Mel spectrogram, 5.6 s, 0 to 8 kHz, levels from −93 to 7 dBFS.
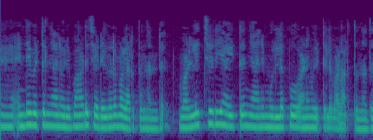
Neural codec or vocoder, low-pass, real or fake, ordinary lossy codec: none; 7.2 kHz; real; MP3, 24 kbps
